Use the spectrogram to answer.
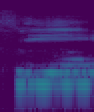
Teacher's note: খাড়া জের ইয়া মাদ্দার সমান, তাই এক আলিফ পরিমাণ টান দিয়ে পড়বো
